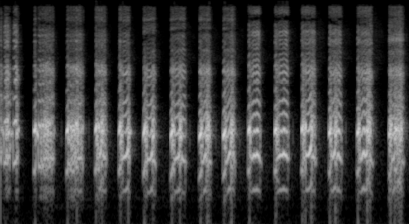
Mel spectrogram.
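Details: Hen calling as bait: a steady, even train of about sixteen sharp, raspy clucks, nearly four per second, each short and equally loud, with nothing else audible.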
